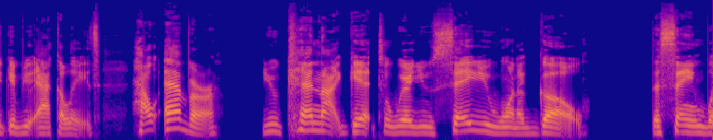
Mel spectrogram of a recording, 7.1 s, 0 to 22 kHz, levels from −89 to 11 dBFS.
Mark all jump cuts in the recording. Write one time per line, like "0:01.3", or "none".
none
